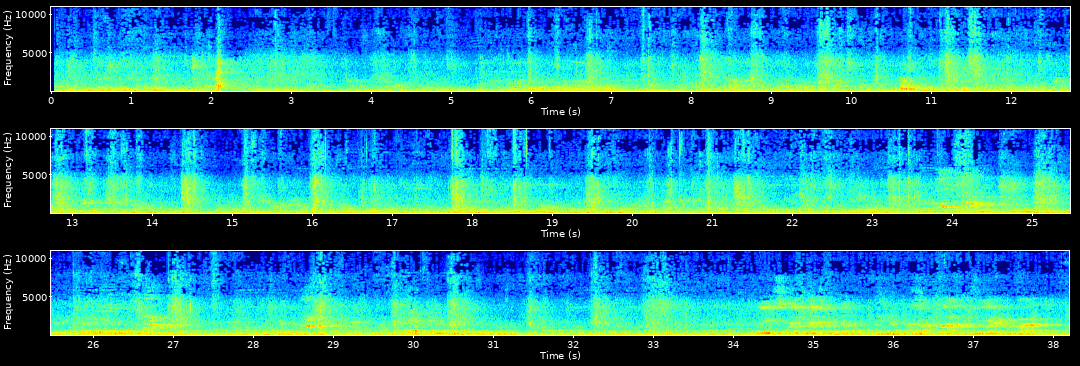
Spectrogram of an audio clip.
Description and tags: Seven Sisters - Underground station (waiting for train)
